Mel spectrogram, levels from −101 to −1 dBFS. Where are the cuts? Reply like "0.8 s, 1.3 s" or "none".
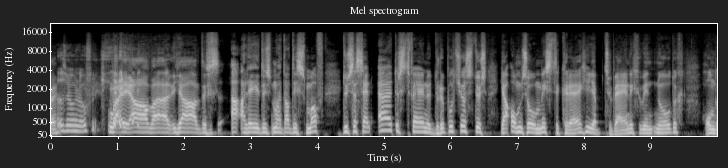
none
